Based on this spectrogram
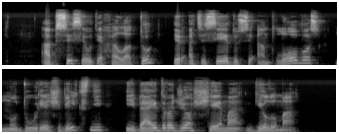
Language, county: Lithuanian, Kaunas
